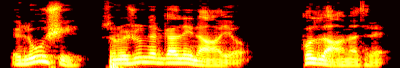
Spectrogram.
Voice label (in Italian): "coll", crespinese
